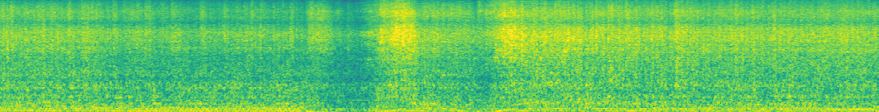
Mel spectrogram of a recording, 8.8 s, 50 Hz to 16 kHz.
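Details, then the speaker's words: 1960 Ford F100 with a 472 Cadillac engine idling with new plugs and dwell being set: a deep loping V8 rumble with faint rapid puffing from an exhaust leak; a possible bad water pump is heard on camera but not in person. "You hear that exhaust leak."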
